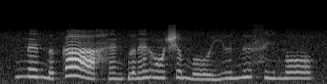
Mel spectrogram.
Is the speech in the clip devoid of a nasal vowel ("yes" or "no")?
no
